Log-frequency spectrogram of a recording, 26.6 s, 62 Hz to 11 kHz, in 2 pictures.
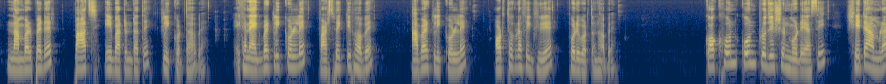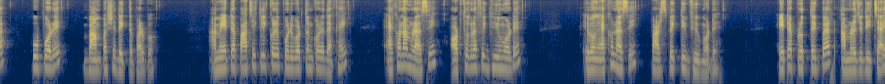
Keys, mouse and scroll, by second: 2.6 KP_5, 3.3 KP_5, 4.2 KP_5, 4.8 KP_5, 6.3-7.4 middle drag, 7.4 KP_5, 8.0-10.6 middle drag, 18.5 KP_5, 22.1 KP_5.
